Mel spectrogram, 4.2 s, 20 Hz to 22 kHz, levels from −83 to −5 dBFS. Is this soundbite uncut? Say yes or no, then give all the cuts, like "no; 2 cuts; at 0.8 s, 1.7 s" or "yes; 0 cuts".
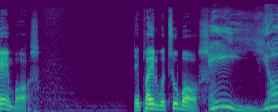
no; 1 cut; at 3.1 s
